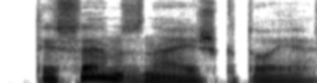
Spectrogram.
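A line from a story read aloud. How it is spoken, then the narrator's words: Calm demoness's reply. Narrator (Russian): спокойно ответила демоница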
